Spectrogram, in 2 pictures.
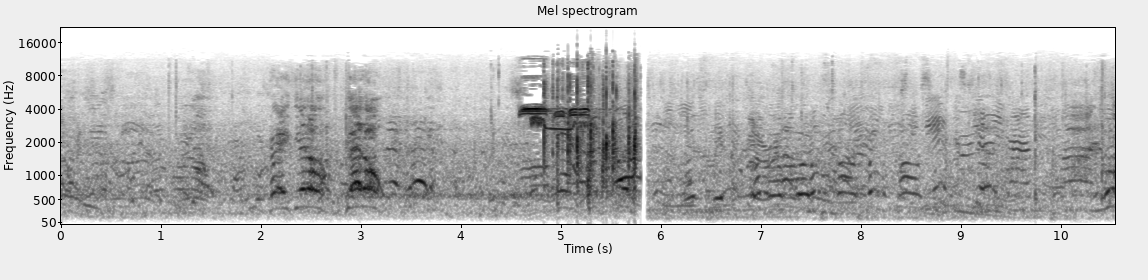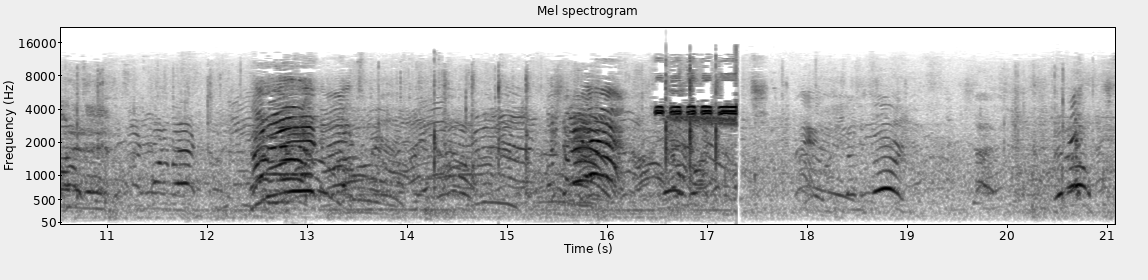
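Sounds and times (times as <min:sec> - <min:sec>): crowd shouting and talking: 0:00.0 - 0:21.0.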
